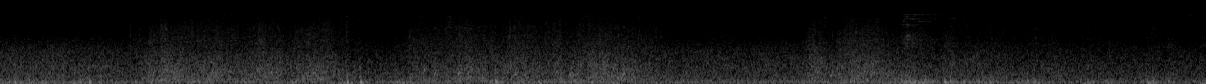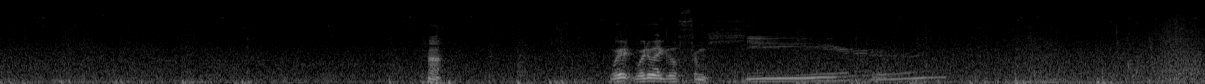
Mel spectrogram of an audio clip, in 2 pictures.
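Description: Water splashes under galloping hooves.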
